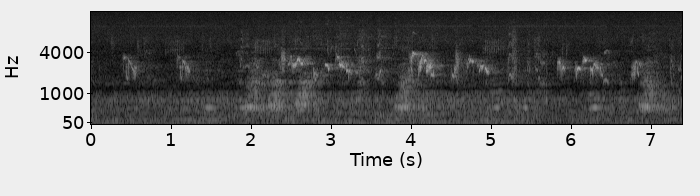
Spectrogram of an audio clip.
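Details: Red-whiskered bulbul used as a decoy during trapping on 27 November 2018, singing to provoke wild birds into fighting. Short warbled, slurred phrases repeat at irregular intervals over steady low background noise.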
